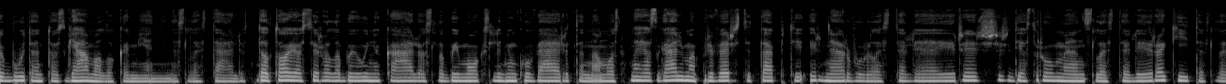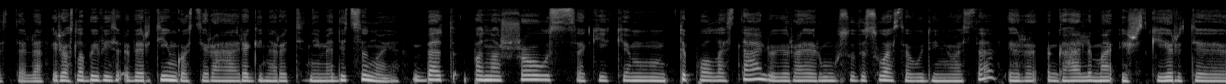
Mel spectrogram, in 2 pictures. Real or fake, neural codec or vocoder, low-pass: real; none; 14.4 kHz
